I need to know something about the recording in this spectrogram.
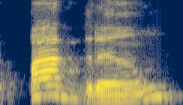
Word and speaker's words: padrão: A palavra padrão mantém o acento por ser uma oxítona terminada em ditongo nasal ão. Padrão, esse ão, segundo a afirmativa, ele representa a sílaba tônica oxítona com som nasal, por isso que é acentuado.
